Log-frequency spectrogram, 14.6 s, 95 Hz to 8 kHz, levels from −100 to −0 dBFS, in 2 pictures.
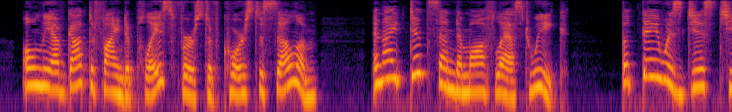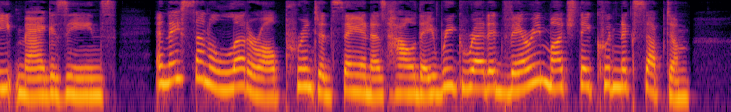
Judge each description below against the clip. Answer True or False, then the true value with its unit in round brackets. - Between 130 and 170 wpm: False (185 wpm)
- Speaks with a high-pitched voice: True (230 Hz)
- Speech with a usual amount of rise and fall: False (5.7 semitones)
